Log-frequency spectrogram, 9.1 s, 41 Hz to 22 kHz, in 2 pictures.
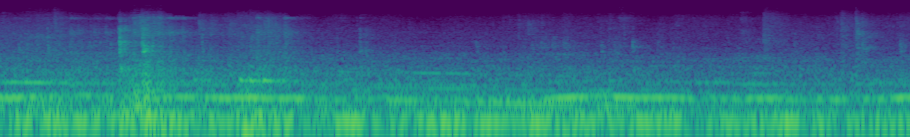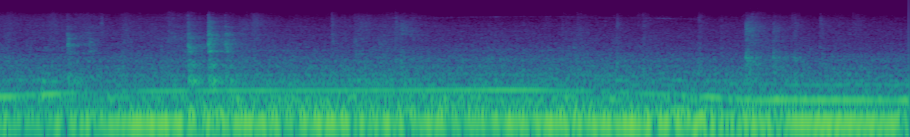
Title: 10662 YX66 WDE making a loud knocking noise over potholes on the 27 service to Wombwell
